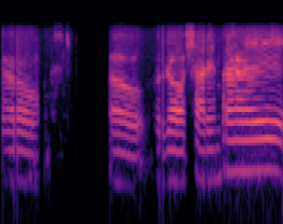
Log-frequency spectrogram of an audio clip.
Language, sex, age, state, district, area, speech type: Bodo, male, 18-30, Assam, Kokrajhar, rural, conversation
